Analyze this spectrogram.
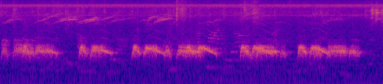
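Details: Spotted dove used as a decoy bird, giving a repeated low cooing phrase about once a second, each note slightly falling, with a steady high hum in the background.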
